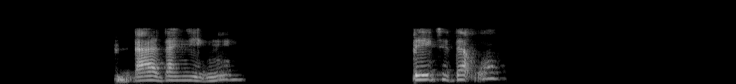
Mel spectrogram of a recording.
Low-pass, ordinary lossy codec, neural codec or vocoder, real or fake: 5.4 kHz; AAC, 48 kbps; codec, 24 kHz, 0.9 kbps, WavTokenizer, small release; fake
